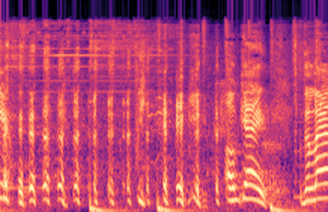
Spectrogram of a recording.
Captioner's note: laughter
